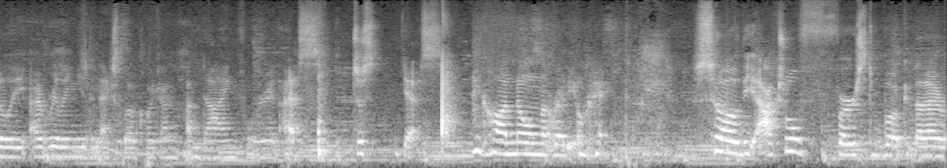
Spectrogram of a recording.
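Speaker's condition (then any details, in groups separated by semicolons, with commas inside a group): No condition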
